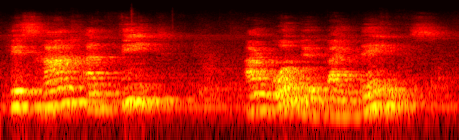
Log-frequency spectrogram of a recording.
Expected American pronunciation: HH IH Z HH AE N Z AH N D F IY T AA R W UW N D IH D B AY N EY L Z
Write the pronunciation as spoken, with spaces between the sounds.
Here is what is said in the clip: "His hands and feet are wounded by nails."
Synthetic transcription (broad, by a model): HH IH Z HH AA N AH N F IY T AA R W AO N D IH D B AY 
